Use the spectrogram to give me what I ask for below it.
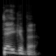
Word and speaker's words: Dagobah: It's pronounced Dagobah.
